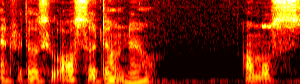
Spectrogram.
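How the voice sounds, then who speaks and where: A man talks in a somewhat breathy voice of medium pitch. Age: 20s. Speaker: epilepsy awareness vlogger. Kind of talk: personal awareness talk. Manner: stuttering at times; minimal mouth movement.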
